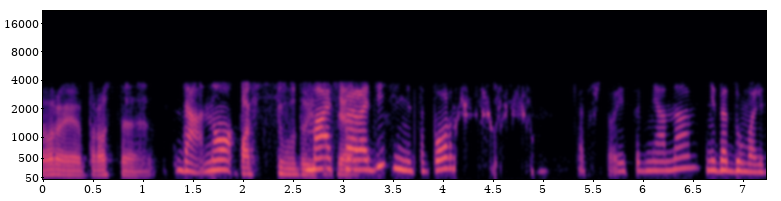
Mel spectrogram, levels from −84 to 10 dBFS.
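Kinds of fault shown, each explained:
Codec payload misread: The decoder unpacks the AMR frames with their bit fields in the wrong places. This fits octet-aligned packing read as bandwidth-efficient. From 4.12 to 4.90 s the speech becomes garbled noise and warble that barely follows it. Then narrowband AMR sound resumes.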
